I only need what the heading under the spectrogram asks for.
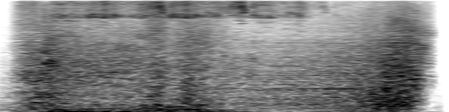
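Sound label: Wing Wide Cast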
